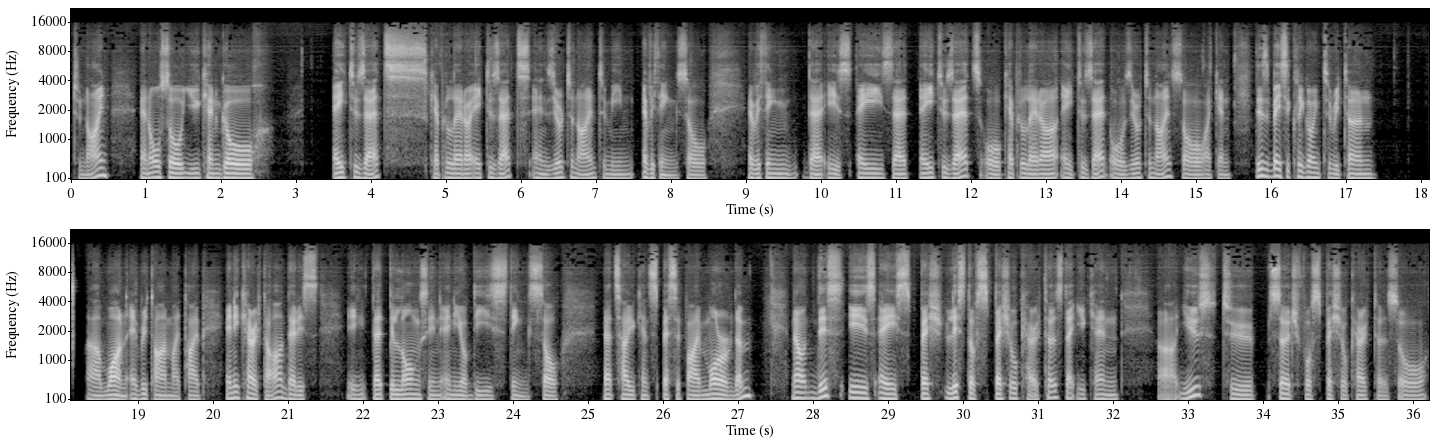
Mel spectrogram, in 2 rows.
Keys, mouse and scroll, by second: 2.1 ctrl+Left, 2.2 ctrl+Left, 2.4 ctrl+Left, 2.6 ctrl+Left, 3.0-7.1 typing, 9.4 click, 15.2 ctrl+shift+Left, 16.4-17.6 typing, 17.8 ctrl+s, 18.7 click, 18.9 F5, 20.6 click, 29.2 shift+click, 29.7 ctrl+c, 29.9 click, 30.6 click, 31.5 shift+click, 32.0 ctrl+v, 32.2 click, 36.1 click.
